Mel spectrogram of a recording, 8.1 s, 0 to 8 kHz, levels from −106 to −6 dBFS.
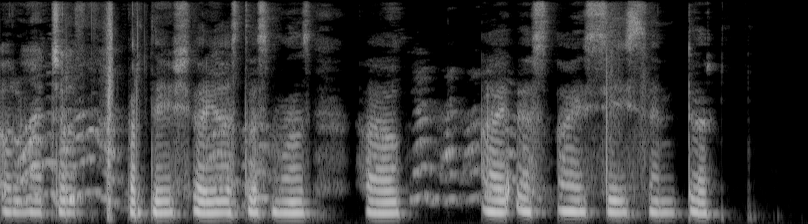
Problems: continuous background conversations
